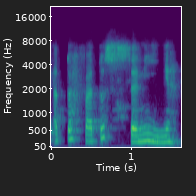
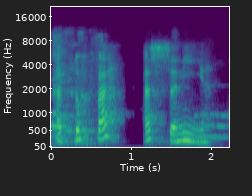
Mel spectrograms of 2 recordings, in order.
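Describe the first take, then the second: First: The words are run together with a linking 'tus'. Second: Each word is said separately with its ending 'h'. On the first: This is the reading when joined in speech. "karena dibaca langsung jadi At-Tuhfatus Saniyah" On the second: This follows the written form. "Penulisannya ya At-Tuhfah As-Saniyah"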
